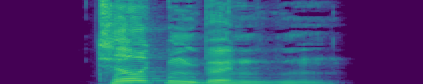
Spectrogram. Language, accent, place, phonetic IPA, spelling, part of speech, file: German, Germany, Berlin, [ˈtʏʁkŋ̩bʏndn̩], Türkenbünden, noun, De-Türkenbünden.ogg
- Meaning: dative plural of Türkenbund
